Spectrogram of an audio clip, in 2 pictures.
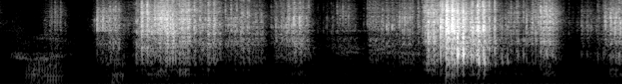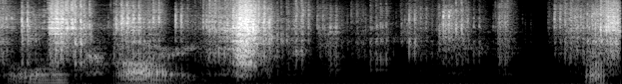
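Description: Foil wrapper of a Panini Chronicles baseball card pack crinkling and tearing as it is pulled open by hand, in a run of irregular rustles with the loudest rips about two and four seconds in.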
